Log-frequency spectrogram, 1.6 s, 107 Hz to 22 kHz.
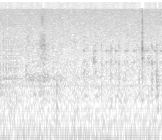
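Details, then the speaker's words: Honda Grom with newly installed TRS 12x4 front wheel, rotor bolts only hand tight, wheel bearing preload set: quiet even whir with faint ticks of slight brake pad rub, no knocking; wheel spins freely. "They're all hand tight on this right now, so you can hear it still has pretty good movement without any knocking."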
